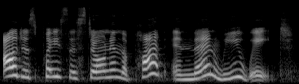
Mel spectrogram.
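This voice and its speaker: A woman voicing a clever, friendly traveling stranger in a children's puppet show, with theatrical, deliberate phrasing. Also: sits high, big pitch swings, bright, forceful tone, exaggerated voice. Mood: instructive, sly. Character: friendly, tired, hungry wandering stranger puppet, cleverly coaxing.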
